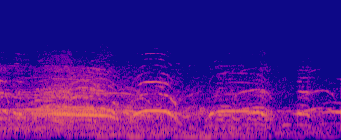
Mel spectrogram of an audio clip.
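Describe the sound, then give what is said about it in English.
A crowd at a live event chants TSM, its repeated rising and falling tones riding over loud, steady crowd noise and babble for the whole stretch. “Oh, we're already getting TSM chants. Have you gotten a few of those already?”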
